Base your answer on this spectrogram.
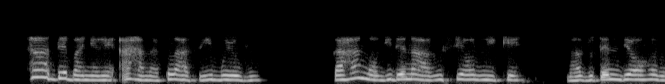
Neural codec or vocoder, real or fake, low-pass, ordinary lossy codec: codec, 16 kHz, 4.8 kbps, FACodec; fake; 3.6 kHz; Opus, 16 kbps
